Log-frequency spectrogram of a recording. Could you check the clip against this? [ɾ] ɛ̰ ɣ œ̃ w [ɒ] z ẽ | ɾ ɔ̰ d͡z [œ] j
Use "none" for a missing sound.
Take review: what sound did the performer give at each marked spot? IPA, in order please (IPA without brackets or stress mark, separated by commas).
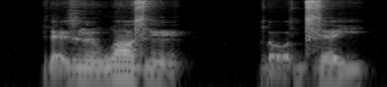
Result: ɾ, ɒ, ɛ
